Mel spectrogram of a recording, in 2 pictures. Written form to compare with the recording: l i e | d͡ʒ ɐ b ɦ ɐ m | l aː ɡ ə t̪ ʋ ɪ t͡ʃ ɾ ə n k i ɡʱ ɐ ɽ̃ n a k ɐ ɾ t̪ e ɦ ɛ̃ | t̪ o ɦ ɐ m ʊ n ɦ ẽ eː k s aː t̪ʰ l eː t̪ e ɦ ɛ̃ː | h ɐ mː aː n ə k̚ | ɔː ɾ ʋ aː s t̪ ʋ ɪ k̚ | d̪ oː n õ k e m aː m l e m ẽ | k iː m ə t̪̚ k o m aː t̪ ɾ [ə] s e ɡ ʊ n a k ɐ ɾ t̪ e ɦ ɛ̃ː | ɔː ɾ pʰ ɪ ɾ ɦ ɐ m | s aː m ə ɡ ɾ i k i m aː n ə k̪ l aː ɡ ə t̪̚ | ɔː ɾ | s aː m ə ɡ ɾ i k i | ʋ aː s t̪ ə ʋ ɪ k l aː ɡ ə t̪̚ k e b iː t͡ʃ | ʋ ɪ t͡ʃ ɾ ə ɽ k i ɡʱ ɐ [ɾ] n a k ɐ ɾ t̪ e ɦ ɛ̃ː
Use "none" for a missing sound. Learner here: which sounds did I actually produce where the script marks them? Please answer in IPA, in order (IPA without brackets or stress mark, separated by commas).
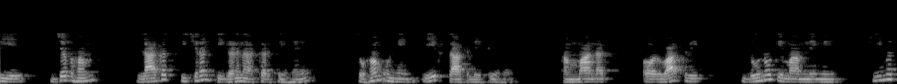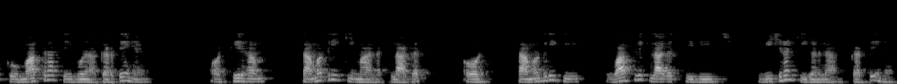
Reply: a, ɽ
